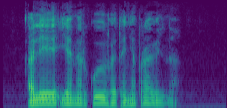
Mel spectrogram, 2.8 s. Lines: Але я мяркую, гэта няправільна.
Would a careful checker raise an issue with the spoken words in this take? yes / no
no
